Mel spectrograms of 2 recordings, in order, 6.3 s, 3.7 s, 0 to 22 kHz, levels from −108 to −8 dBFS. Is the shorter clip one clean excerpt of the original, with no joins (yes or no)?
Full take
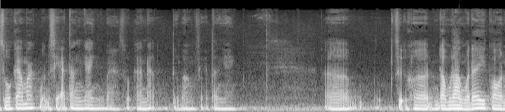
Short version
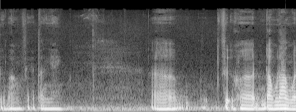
yes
